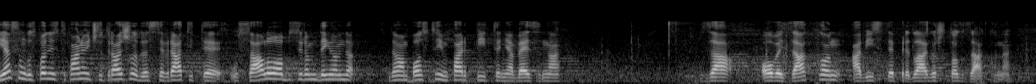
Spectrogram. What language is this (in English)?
Serbian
